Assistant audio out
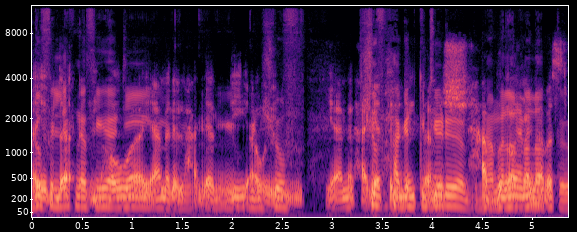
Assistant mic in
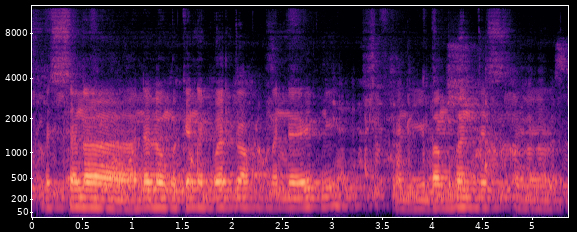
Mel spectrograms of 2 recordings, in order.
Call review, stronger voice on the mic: user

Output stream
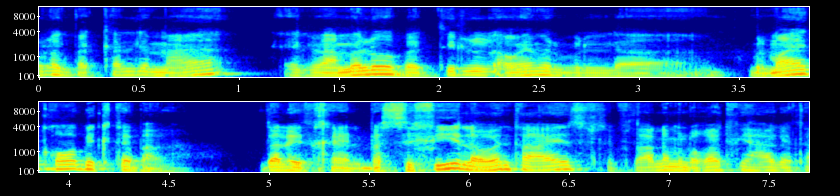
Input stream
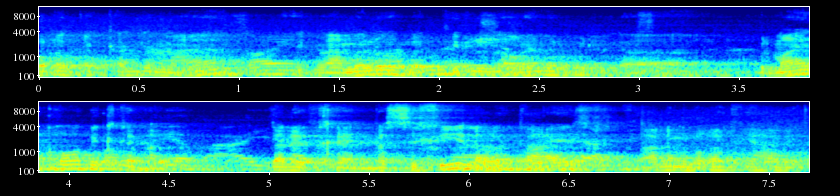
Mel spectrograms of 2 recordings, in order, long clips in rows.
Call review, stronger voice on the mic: echo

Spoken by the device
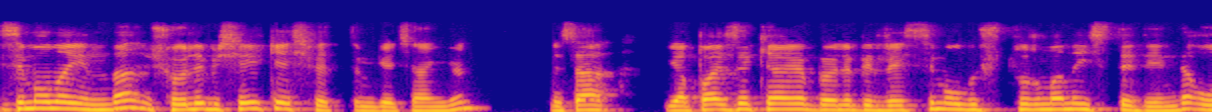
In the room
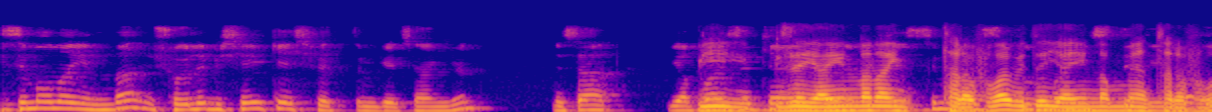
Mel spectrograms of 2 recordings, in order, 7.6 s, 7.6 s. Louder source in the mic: user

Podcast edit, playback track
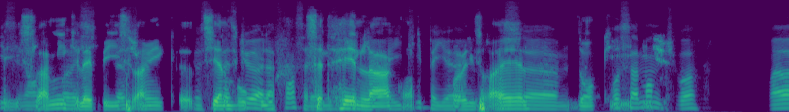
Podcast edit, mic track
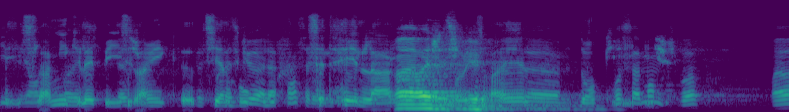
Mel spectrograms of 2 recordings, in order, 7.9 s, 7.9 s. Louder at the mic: user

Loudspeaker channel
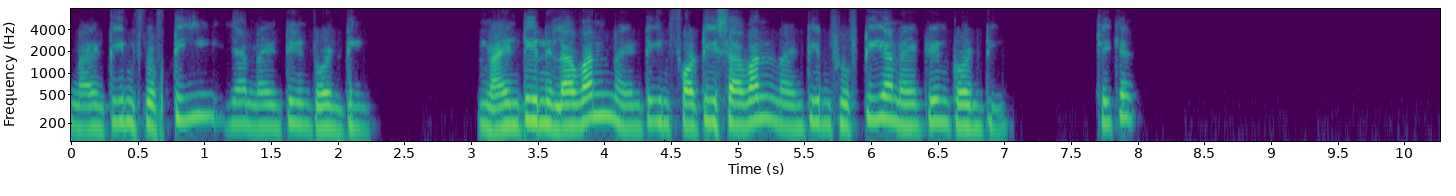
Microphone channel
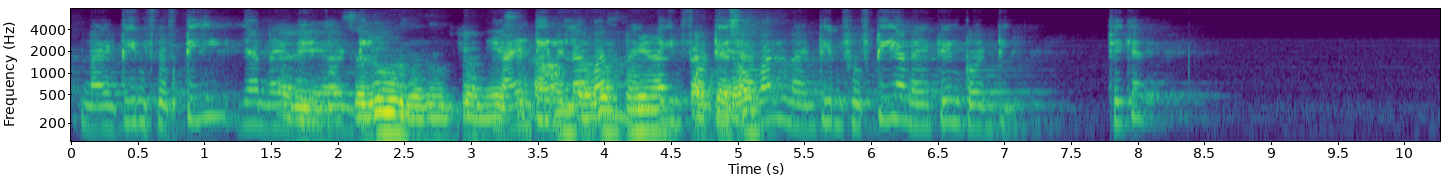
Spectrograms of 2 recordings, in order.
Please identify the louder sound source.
user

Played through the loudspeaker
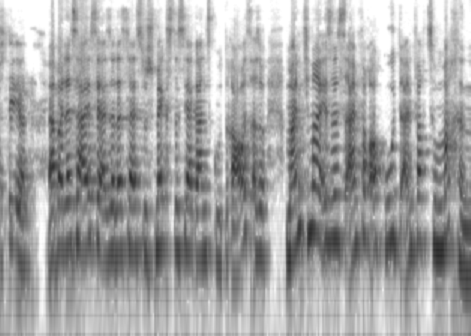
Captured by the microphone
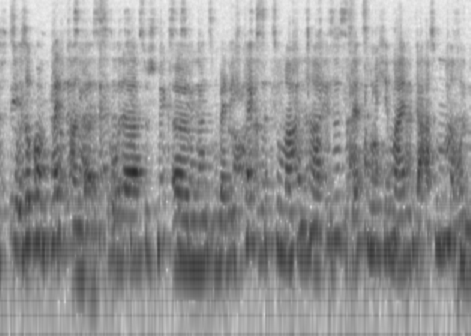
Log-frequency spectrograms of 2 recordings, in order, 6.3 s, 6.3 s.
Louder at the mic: user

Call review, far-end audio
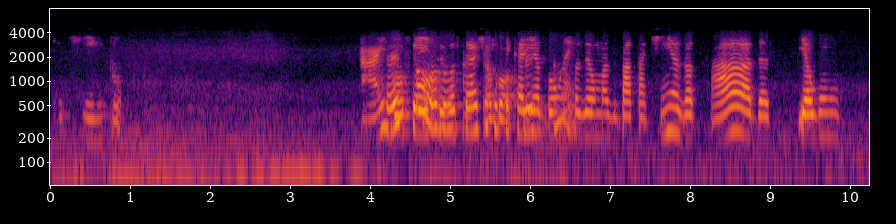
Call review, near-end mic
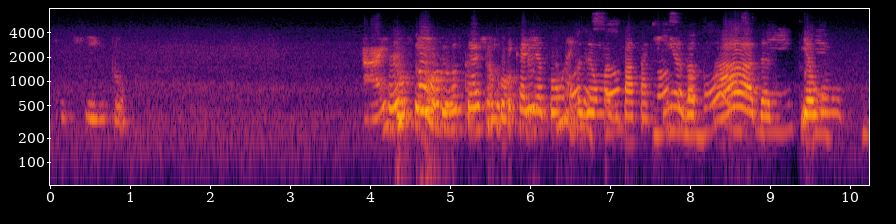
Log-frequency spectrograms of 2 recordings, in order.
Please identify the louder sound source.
echo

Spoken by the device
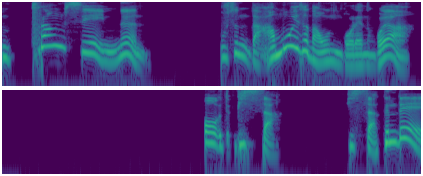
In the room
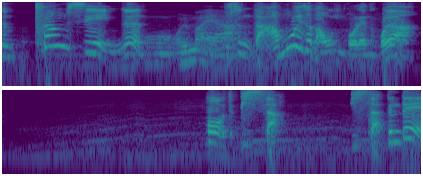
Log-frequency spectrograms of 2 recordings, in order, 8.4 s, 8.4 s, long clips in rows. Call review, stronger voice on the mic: echo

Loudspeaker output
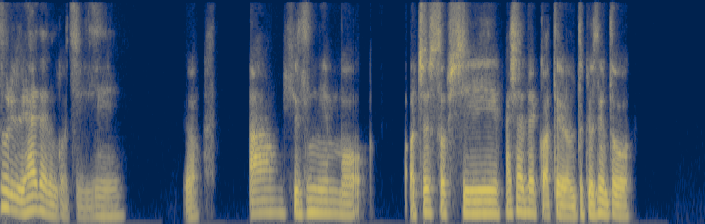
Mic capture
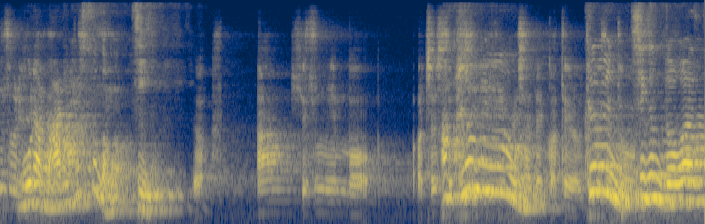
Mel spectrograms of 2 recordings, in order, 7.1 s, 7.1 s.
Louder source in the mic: user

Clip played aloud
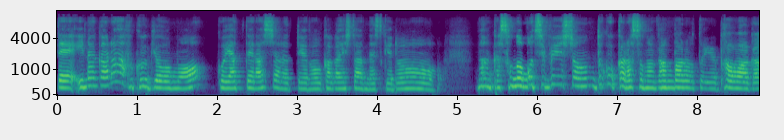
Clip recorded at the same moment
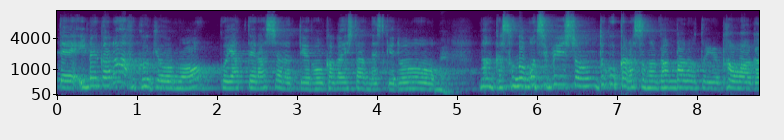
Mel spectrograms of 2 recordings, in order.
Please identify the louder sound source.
echo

